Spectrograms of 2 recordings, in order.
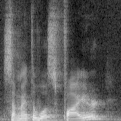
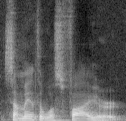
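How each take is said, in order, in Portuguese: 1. A voz sobe no final, como uma pergunta. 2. A voz cai no final, como uma afirmação. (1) "Eu disse ... um tom ascendente" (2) "Eu não disse"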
